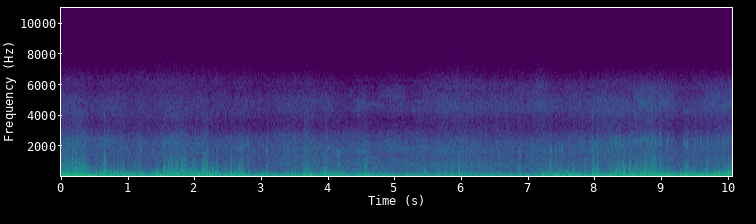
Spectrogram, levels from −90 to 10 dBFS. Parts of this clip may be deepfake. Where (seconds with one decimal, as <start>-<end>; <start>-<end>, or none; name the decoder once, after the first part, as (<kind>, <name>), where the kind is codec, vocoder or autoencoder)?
4.3-5.4 (codec, SNAC)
